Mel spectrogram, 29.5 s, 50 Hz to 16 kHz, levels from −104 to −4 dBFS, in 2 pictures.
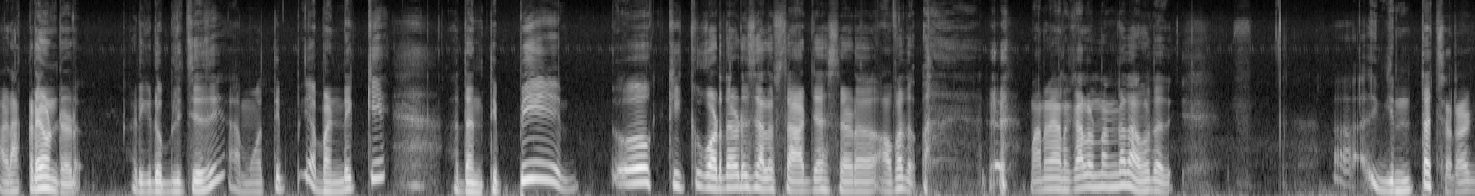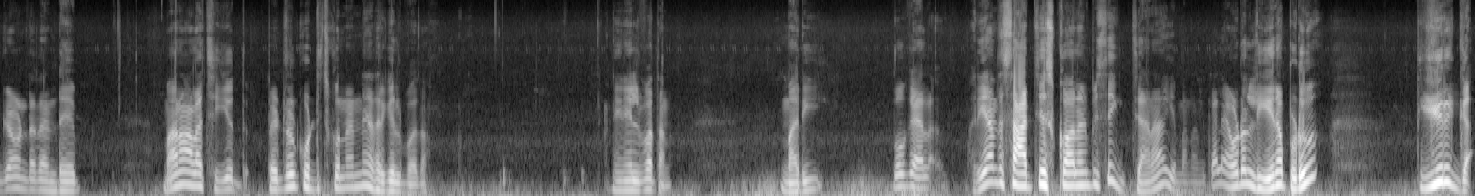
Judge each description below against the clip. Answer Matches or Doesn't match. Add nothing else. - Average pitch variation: Doesn't match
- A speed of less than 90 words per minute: Doesn't match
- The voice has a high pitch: Doesn't match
